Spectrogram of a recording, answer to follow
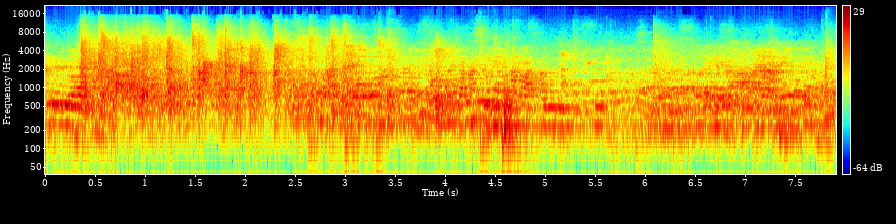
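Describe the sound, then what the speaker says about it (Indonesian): Students in a classroom clap for a classmate after his answer during a lesson on fables, a loose, uneven patter of hands mixed with chatter and talking voices. "Bagus, tepuk tangan"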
